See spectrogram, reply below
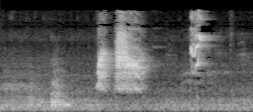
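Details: Playful pet Alexandrine parakeet producing loud, raspy, noisy screeches, two close together and a third after a short pause.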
